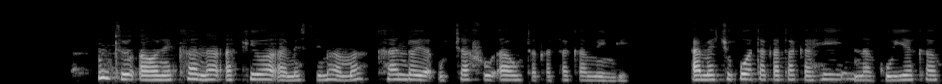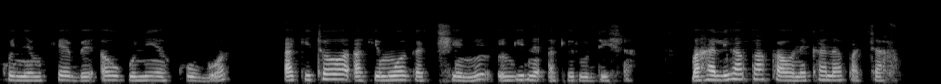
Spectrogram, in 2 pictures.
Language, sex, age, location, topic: Swahili, female, 36-49, Nairobi, government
